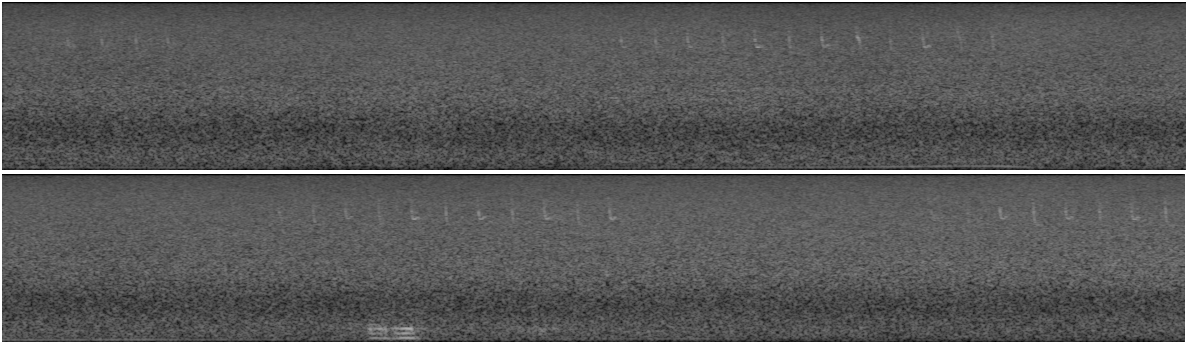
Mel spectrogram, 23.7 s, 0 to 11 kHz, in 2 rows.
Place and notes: warns, skarl: small forest - the city, the country & me: trees swaying in the wind
stormy day (force 7), trees swaying in the wind, cars driving over cattle grid
the city, the country & me: june 24, 2013
Warns, The Netherlands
